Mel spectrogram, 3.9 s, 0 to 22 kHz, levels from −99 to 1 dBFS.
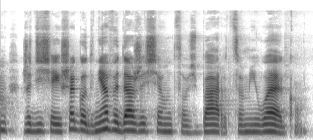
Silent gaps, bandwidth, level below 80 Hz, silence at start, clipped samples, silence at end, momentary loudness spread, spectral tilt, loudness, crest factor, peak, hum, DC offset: none; 17 kHz; -78 dBFS; 0 s; under 0.1%; 0.15 s; 13 LU; -3.5 dB/octave; -23 LUFS; 20 dB; -4 dBFS; none; under 0.1%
